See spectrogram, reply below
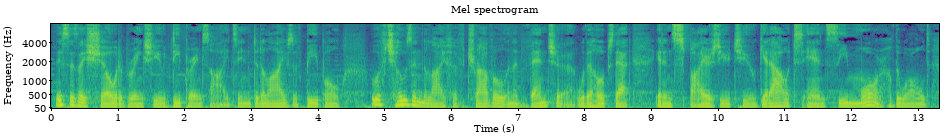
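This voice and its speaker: A man's voice: low-pitched, fairly even intonation, measured pace, gravelly, darkish tone, faint music behind. A man, hosting a solo podcast in an earnest, rambling way with many fillers. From Nigeria. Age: 20s. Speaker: podcast host.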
